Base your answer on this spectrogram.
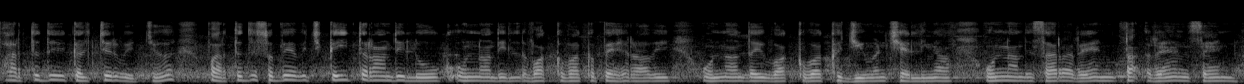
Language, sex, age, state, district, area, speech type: Punjabi, male, 18-30, Punjab, Bathinda, rural, spontaneous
